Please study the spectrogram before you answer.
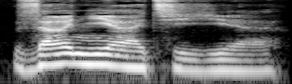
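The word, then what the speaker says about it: занятие: Next one, activity, zanyatiye. So we have a, ya, I, ye, four vowels, four syllables.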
